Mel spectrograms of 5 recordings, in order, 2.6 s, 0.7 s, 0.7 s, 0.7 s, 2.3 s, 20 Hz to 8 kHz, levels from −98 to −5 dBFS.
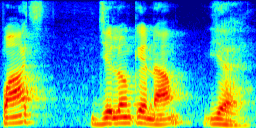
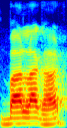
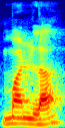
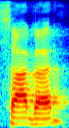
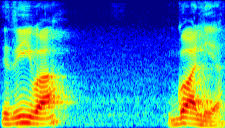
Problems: constant background noise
